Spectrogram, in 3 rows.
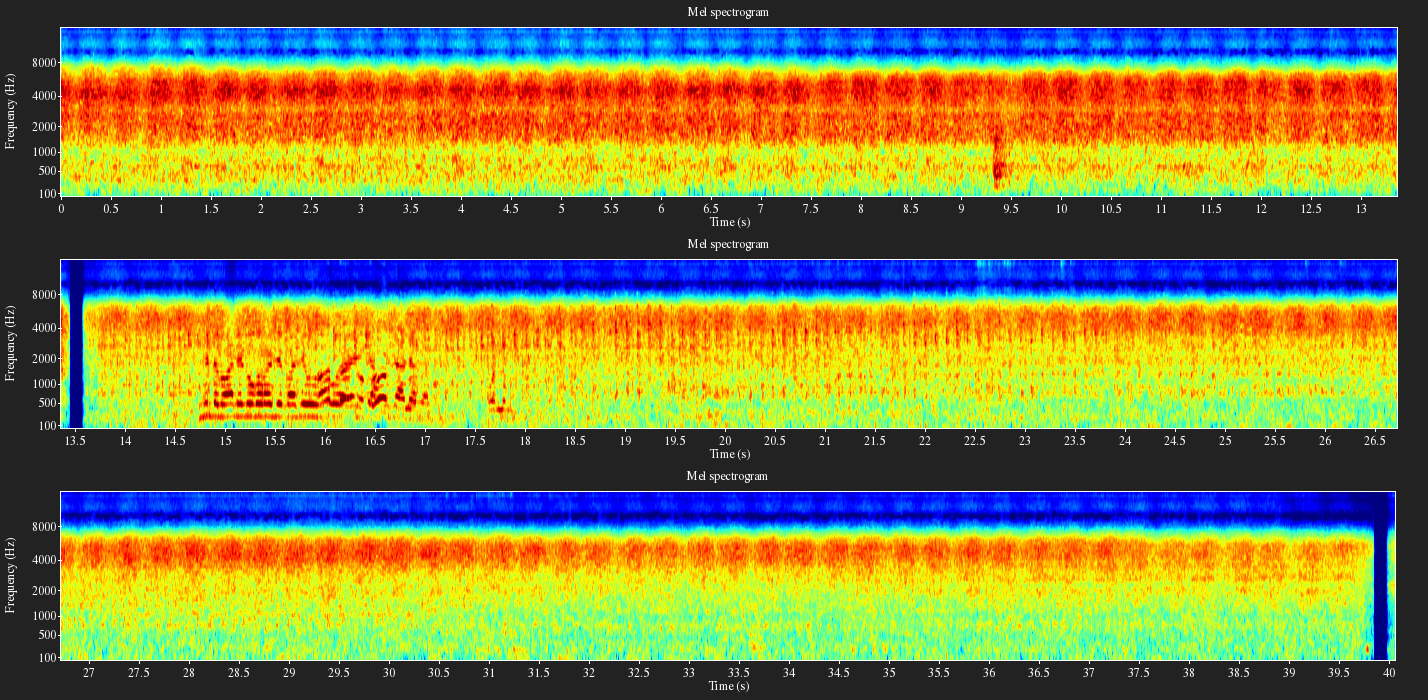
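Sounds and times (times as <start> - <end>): diesel engine running under load: 13.6 - 32.3.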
